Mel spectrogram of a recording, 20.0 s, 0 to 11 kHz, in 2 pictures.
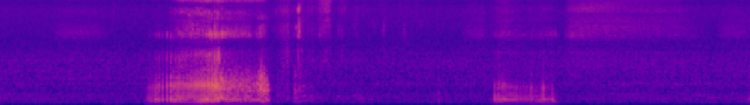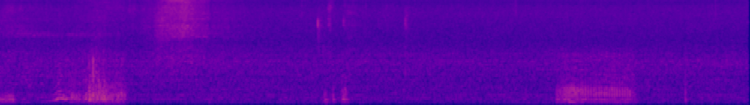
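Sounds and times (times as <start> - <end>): dog snoring: 2.0 - 3.7, 6.3 - 12.8, 17.4 - 18.6.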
